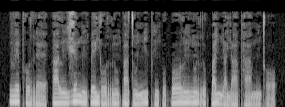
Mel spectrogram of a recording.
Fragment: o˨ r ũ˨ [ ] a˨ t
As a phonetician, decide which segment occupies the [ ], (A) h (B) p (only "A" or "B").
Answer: B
